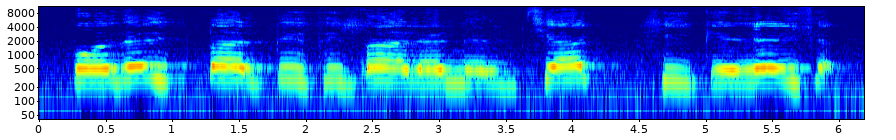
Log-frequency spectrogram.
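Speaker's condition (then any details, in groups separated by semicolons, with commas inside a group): Cerebral palsy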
